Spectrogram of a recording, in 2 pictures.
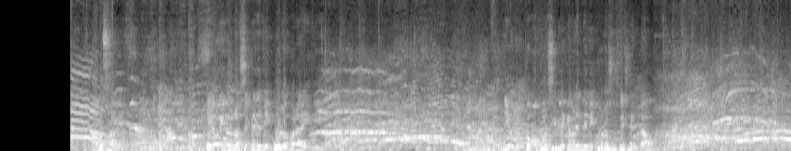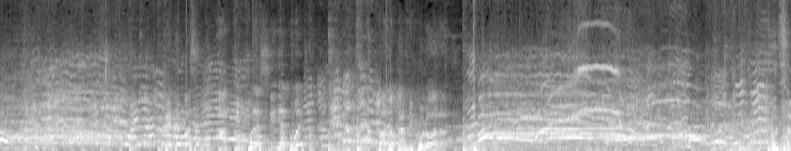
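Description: A young man sings with feeling into a microphone, amplified through loudspeakers.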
